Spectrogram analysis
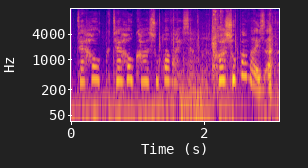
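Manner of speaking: a hint of an eager coworker whispering advice; imitating coworker. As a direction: egg her on in a mimicked coworker voice. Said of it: "Diana was like".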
